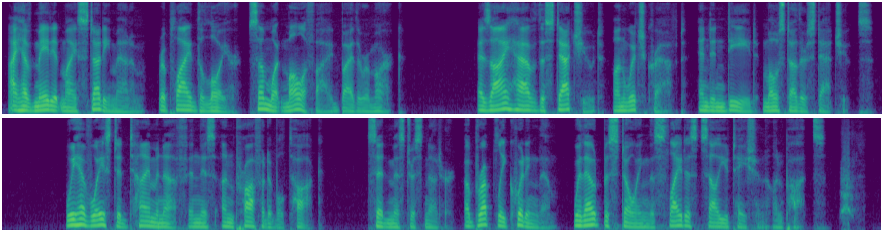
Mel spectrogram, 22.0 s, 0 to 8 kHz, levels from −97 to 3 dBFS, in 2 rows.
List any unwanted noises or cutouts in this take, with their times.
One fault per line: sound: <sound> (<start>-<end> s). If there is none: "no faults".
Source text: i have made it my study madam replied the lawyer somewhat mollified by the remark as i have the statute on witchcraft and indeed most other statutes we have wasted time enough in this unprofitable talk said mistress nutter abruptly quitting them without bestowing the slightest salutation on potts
sound: bark (21.5-21.8 s)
